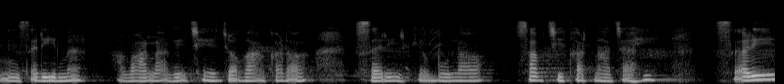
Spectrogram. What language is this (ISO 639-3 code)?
mai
